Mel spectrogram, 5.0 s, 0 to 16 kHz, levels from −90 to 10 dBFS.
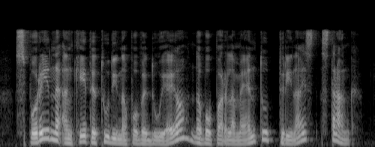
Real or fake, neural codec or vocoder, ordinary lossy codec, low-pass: real; none; AAC, 96 kbps; 7.2 kHz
